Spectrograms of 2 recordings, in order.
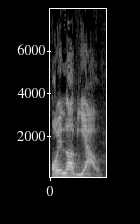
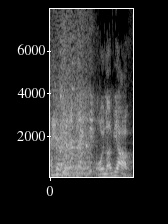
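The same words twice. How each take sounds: First: It is said in the speaker's usual accent. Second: It is said in a Birmingham accent.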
